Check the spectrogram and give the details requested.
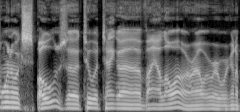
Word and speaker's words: Tua Tagovailoa: What was his pronunciation of it? Tua Tagovailoa. Tua Tagovailoa. And that was the correct pronunciation, supposedly.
